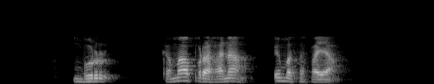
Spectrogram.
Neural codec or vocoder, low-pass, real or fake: none; 3.6 kHz; real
